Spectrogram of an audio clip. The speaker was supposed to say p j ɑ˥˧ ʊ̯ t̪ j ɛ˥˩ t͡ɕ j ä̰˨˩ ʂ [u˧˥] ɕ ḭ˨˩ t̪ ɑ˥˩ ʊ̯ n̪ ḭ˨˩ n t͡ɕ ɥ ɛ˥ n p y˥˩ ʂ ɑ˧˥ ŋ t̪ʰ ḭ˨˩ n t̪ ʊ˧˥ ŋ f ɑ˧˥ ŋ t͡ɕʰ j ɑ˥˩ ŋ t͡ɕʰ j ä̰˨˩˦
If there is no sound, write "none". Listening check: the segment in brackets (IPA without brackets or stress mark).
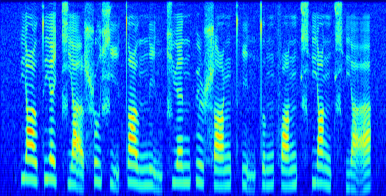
u˥˩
